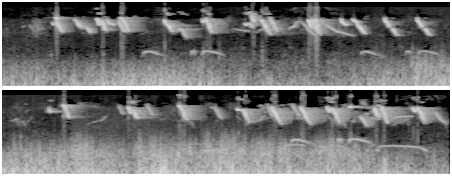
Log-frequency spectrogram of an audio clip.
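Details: Song of a saffron finch, offered to warm up a reluctant canary: long stretches of rapid, crowded high chips in clusters, a brief pause midway, scattered low arched whistles, steady low background hum.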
